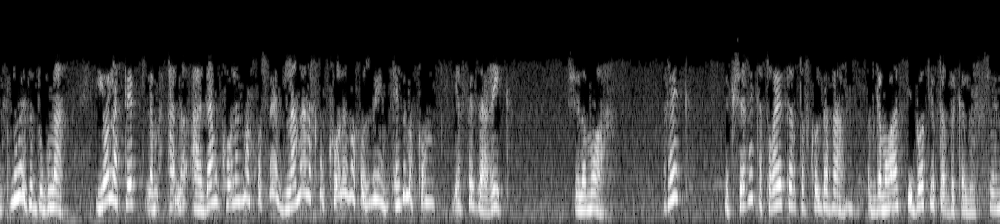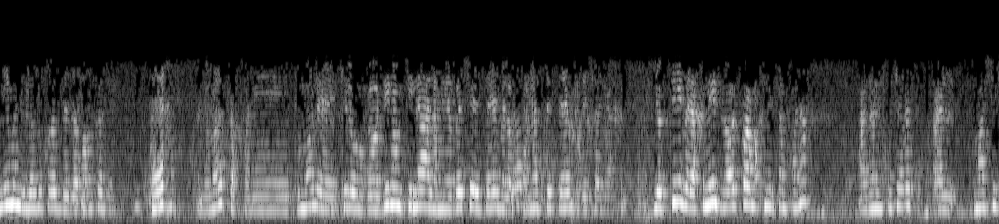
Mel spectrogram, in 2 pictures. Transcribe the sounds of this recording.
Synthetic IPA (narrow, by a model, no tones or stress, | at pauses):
tipnuezeduɡma | lo̞lat̪etlamalʔaːdamkʰo̞lazmanχo̞ʃe̞vlamaːnaχnukʰo̞lazmanχo̞ʃvimezemakʰo̞m | jafe̞zeaʁik | ʃe̞lamo̞aχ | ʁek | bekʃeʁekatoʁajo̞te̞ʁto̞vko̞ldavaʁazɡamʁoasibo̞tjo̞te̞ʁbekalutʃanimanilo̞zoχeʁet̪bed̪avaʁkaze | eχ | aniomeʁettaχanit̪molekiːlubeodimamt̪inalamejabet̪ʃelesajemvelamχonaʃelesajemked̪ejʃeaniajo̞t͡sivelaχnisveo̞dpaːmaχnislamχona | azaniχoʃe̞vetal | maʃu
